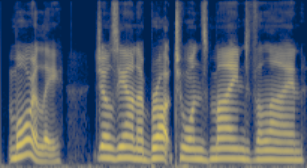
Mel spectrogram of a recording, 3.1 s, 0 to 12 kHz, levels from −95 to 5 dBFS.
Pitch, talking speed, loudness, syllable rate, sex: 190 Hz, 155 wpm, -17 LUFS, 5.5 syllables/s, female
